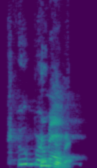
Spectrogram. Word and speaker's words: Kuperman: It's Katie Kuperman. Right, Katie? – Kuperman.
